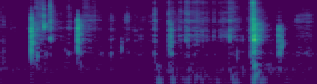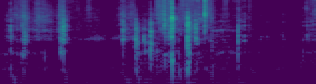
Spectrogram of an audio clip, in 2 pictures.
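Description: Plastic blister pack of trading cards being pried and slit open with a small metal tool: scattered clicks, crinkles and short scrapes of the plastic, the sharpest about two and a half seconds in.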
